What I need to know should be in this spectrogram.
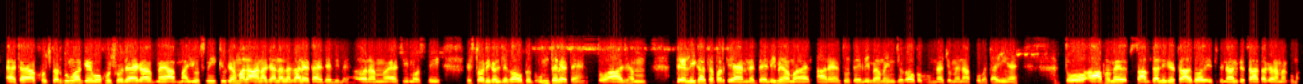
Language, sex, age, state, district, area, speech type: Urdu, male, 30-45, Delhi, Central Delhi, urban, conversation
